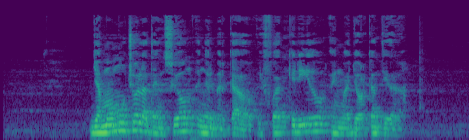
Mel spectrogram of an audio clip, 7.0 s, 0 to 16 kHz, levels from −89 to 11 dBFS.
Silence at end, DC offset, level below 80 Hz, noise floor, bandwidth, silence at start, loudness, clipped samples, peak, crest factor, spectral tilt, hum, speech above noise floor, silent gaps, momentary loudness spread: 0.95 s; under 0.1%; -58 dBFS; -60 dBFS; 11.5 kHz; 1.35 s; -25 LUFS; under 0.1%; -6 dBFS; 18 dB; -6 dB/octave; none; 36 dB; none; 12 LU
